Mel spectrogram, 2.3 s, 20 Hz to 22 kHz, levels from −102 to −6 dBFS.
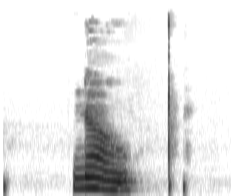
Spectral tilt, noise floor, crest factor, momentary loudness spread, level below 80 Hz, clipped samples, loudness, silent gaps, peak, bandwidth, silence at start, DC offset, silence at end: -6.5 dB/octave; -85 dBFS; 20 dB; 14 LU; -78 dBFS; under 0.1%; -26 LUFS; none; -8 dBFS; 16.5 kHz; 0.75 s; under 0.1%; 0.6 s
